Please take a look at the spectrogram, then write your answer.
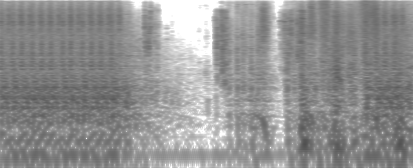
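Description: Dense rapid automatic gunfire in the Counter-Strike (CSGO) video game, loud continuous bursts that break off briefly, then resume with more crackling shots.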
